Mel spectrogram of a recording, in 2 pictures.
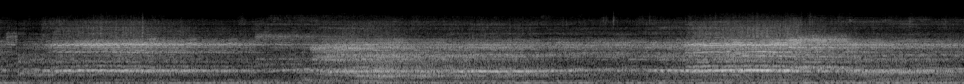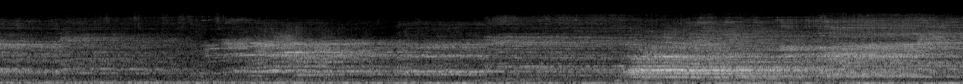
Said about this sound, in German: In einem der Container hörte man ein Konzert von 200 Schafen.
